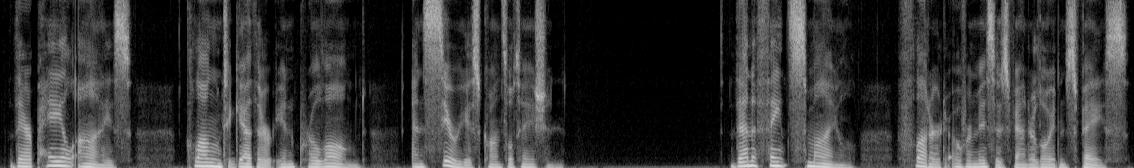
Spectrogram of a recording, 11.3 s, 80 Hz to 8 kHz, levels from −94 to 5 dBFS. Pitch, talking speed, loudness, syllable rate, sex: 140 Hz, 110 wpm, -18 LUFS, 4.2 syllables/s, female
